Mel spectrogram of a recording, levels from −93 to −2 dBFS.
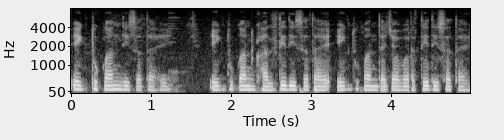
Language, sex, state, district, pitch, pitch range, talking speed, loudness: Marathi, male, Maharashtra, Pune, 125 Hz, 120-135 Hz, 180 wpm, -17 LUFS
